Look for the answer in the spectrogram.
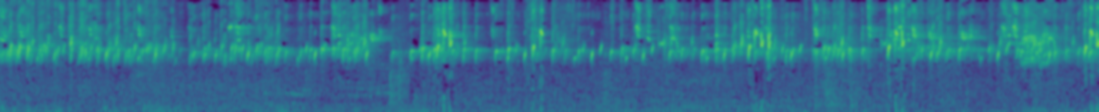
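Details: Goldfinch in full song, an eleven-second torrent of bright, buzzy twitters and tinkling high notes, loud and nearly continuous with a couple of short breaks.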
